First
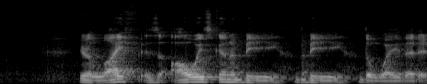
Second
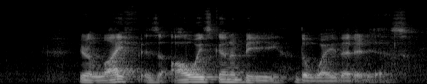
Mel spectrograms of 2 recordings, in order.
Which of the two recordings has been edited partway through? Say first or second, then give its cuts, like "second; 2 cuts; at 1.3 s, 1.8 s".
first; 1 cut; at 3.0 s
